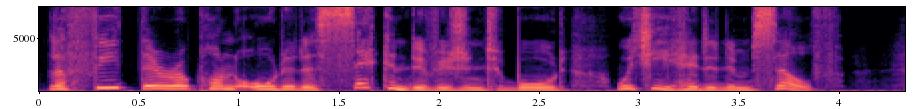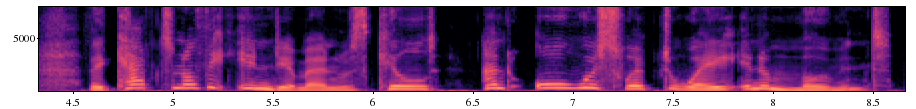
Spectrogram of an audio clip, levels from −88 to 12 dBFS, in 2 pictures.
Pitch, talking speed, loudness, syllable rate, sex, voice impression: 230 Hz, 185 wpm, -16 LUFS, 6.1 syllables/s, female, feminine, adult-like, tensed, slightly powerful, clear, fluent, intellectual, slightly friendly, elegant, lively, slightly strict, slightly sharp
